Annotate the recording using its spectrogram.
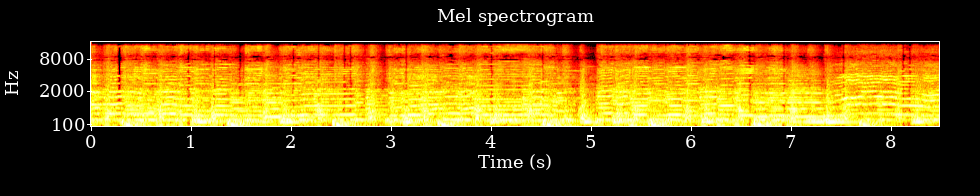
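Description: Live traditional folk band music: a melodic lead over a steady drum beat.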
